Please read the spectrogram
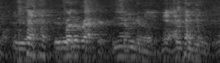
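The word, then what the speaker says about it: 職人: First of all, is this philosophy, this pronounce it for me. Shokunin. I knew that. It's an interesting one. Yeah, For the record, Shokunin.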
